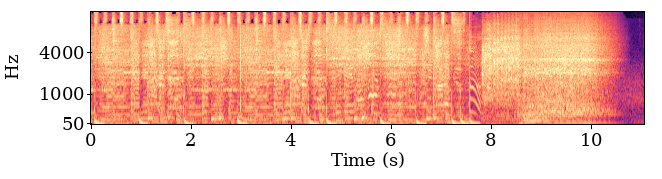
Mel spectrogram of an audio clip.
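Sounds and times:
car engine starting and running: 7.8s - 10.6s.

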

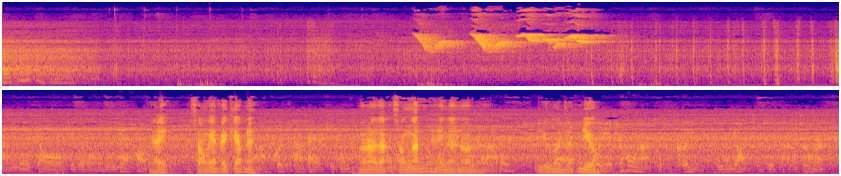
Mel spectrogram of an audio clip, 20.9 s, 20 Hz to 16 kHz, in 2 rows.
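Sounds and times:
radio static hiss: 0.0s - 20.9s
static crackles: 0.0s - 20.9s
falling radio whistles: 2.4s - 8.6s.

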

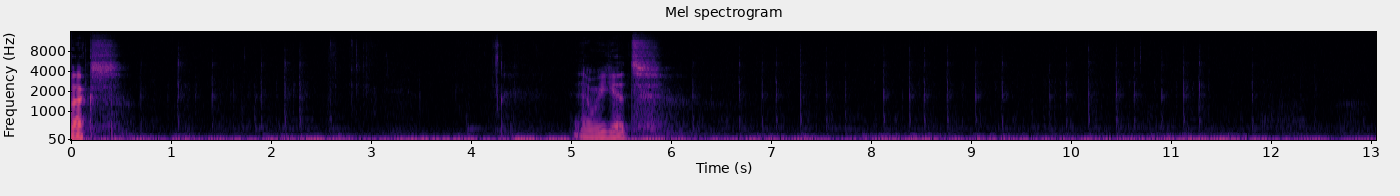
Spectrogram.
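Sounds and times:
faint low hum: 0.0s - 13.0s
stylus tapping on tablet: 0.5s - 2.8s, 6.1s - 12.0s.

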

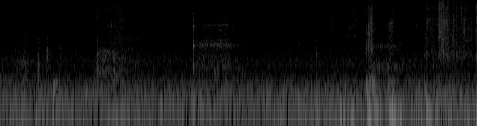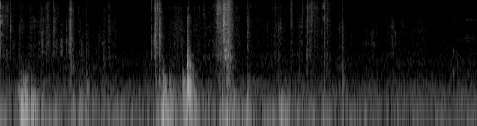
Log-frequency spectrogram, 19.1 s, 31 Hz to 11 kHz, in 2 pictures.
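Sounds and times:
foil wrapper tearing and crinkling: 8.6s - 11.9s, 12.6s - 12.9s, 13.6s - 14.4s, 15.0s - 16.2s.

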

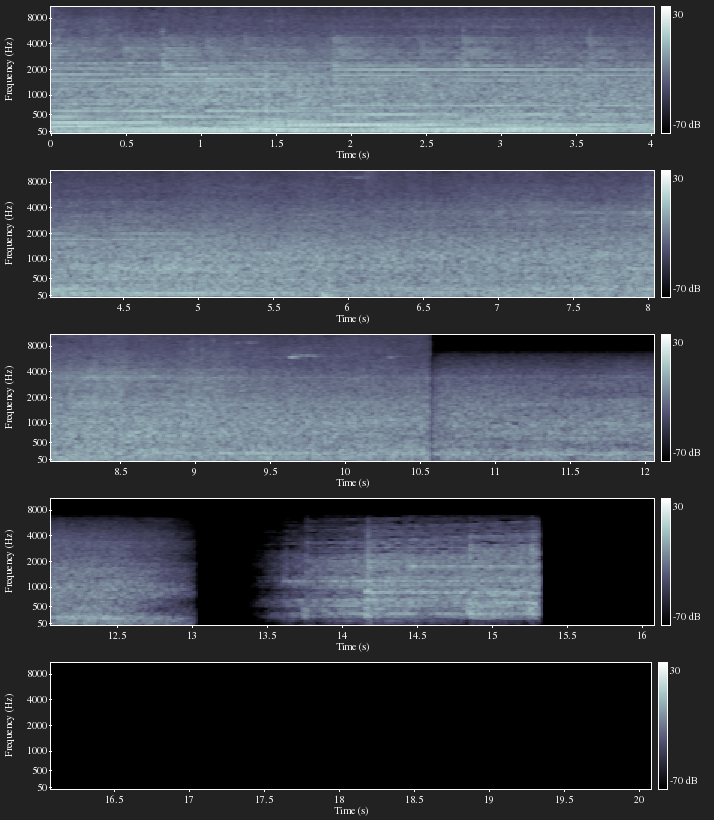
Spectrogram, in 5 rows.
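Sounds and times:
background music: 0.0s - 5.4s, 13.5s - 15.4s
city traffic noise: 0.0s - 13.0s.

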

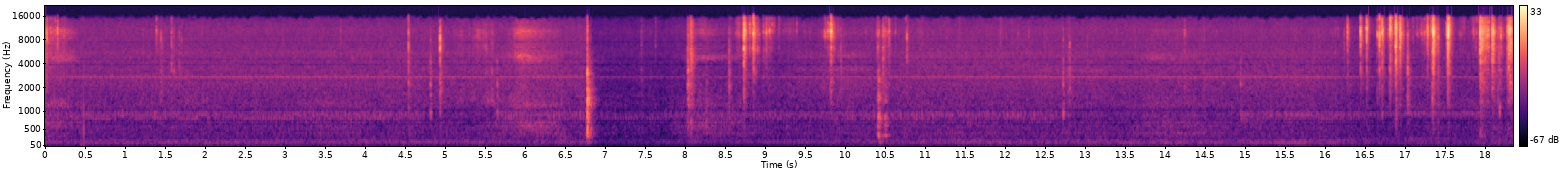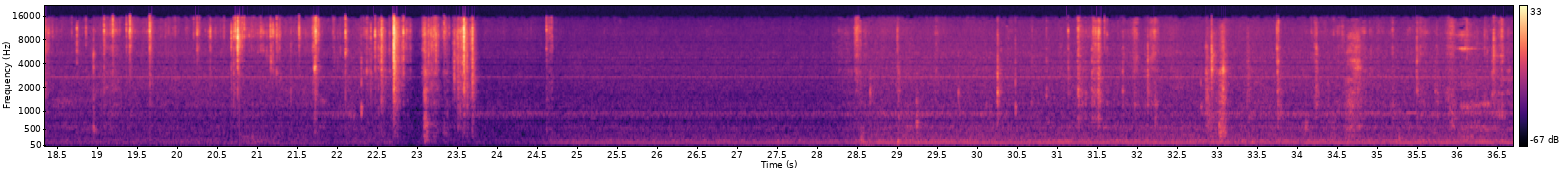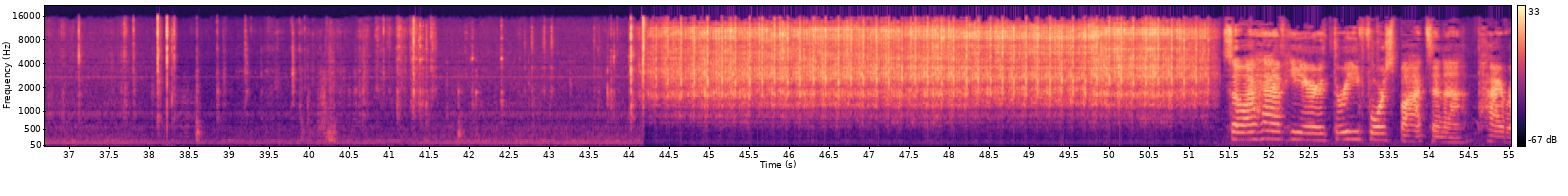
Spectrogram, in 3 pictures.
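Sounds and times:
faint steady hum: 0.0s - 55.0s
plastic toy parts clicking: 44.0s - 51.4s
toy robot motor whirring: 44.0s - 51.4s.

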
